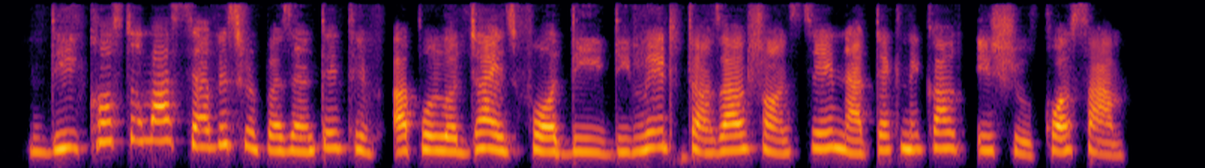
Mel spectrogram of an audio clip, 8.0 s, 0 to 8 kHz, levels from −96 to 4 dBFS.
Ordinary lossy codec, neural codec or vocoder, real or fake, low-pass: none; codec, 16 kHz, 1.1 kbps, Voila-Tokenizer; fake; none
